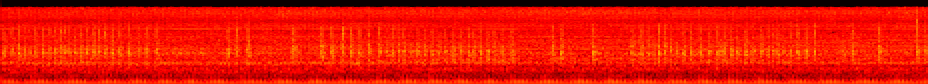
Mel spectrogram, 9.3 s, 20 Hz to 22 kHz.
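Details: 2004 Mini Cooper 2.0 four-cylinder, manual, jumps out of third gear: steady idle with a fast, loose ticking rattle about three per second, heard as coming from the transmission; shift cables suspected, not confirmed.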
